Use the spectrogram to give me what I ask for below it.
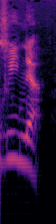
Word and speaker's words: Furina: Also für alle, die uns in ARD Sounds hören, Furina, heißt, habe ich es richtig gesagt? – Furina. – Okay. – F-U-R-I-N-A.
